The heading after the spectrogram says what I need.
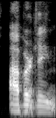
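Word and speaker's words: Aberdeen: Aberdine.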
